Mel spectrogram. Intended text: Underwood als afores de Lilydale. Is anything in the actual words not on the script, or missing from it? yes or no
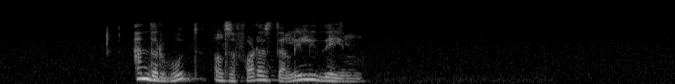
no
